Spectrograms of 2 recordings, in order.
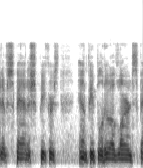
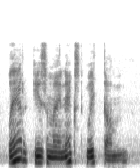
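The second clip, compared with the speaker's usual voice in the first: put-on loud, heavy Romanian accent, laid on thick; 2 semitones higher, 5 dB louder than usual. Speaker quotes her spanish teacher calling on a student, in a thick romanian accent. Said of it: "she would actually say in her thick Romanian accent".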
